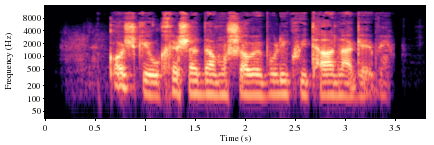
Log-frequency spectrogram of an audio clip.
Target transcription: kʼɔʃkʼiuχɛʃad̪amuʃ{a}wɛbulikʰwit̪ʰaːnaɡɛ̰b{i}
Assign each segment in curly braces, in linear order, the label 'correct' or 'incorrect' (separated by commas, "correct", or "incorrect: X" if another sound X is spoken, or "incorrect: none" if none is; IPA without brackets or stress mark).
correct, correct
